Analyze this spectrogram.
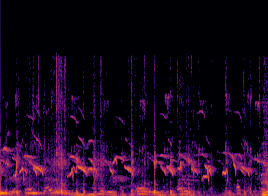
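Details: Grey francolin chicks feeding with their family, giving quick curved chirps over repeated low clucks, many birds calling at once in short bursts.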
